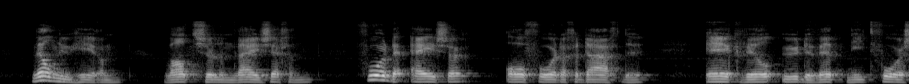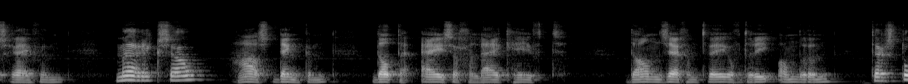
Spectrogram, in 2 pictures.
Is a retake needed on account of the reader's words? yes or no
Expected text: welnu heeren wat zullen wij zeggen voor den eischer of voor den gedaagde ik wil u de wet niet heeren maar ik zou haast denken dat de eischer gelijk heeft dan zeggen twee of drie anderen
yes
